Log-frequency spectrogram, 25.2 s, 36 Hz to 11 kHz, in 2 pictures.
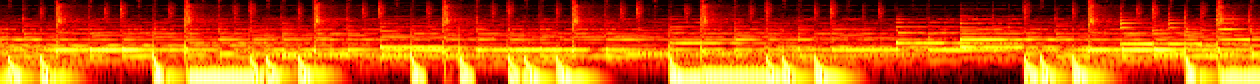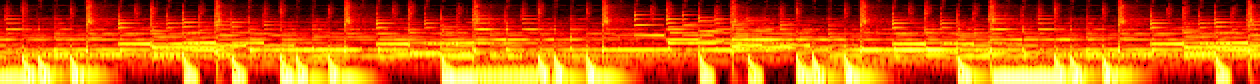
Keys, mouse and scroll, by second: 4.3 scroll down 1, 4.5 alt+middle click, 4.9 alt+scroll up 1, 5.1 alt+middle click, 5.4 alt+right click, 8.6 Escape, 8.8 scroll down 1, 10.0 alt+middle click, 12.5 Escape, 14.8 Escape, 15.3 alt+middle click, 17.5 Escape, 17.8 scroll down 1, 18.4 scroll up 1, 21.1 BackSpace, 23.4 scroll down 1, 23.7 middle click, 24.3 alt+click, 25.0 alt+middle click.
